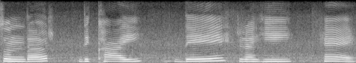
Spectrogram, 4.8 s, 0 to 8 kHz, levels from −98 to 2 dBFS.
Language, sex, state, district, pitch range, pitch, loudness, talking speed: Hindi, male, Madhya Pradesh, Dhar, 250-285 Hz, 265 Hz, -13 LUFS, 65 wpm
